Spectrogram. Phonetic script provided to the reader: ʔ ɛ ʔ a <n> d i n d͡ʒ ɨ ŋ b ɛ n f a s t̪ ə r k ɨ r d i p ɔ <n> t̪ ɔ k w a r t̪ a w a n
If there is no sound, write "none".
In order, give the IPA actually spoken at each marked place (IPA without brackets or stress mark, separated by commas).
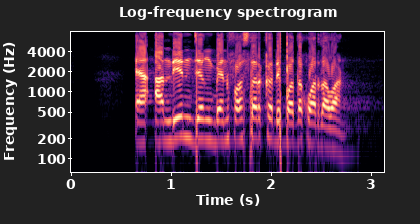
n, none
